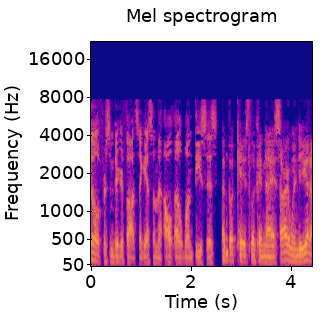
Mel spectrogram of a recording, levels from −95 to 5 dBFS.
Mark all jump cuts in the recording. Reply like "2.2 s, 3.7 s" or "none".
2.6 s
